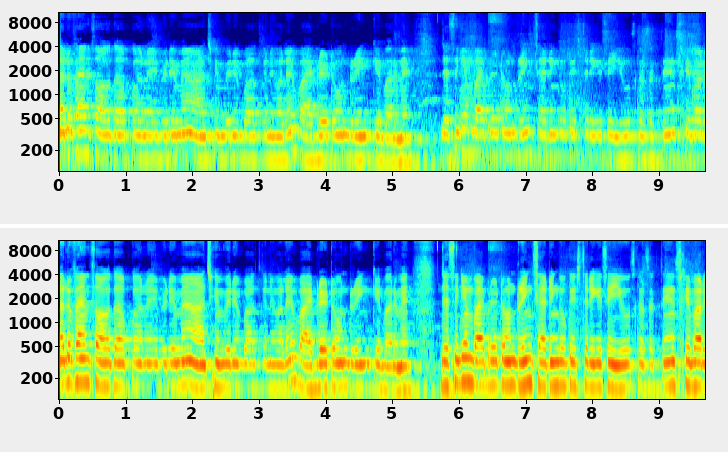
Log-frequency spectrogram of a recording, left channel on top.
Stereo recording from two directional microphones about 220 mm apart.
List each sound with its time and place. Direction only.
0.0 s speech: 40° right (ahead or behind)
